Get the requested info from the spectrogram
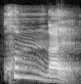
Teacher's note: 사이에 소리가 첨가돼서 뭘로 발음하냐? 그게 뭐냐? 니은이 들어가요. 그래서 코 플러스 날, 우리가 코날이라고 발음하지 않습니다.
